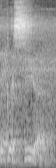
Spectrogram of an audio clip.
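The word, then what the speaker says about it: ἐκκλησία: Corrigindo a pronúncia, porque a gente fala eclésia pelo aportuguesamento, né, da palavra, mas é eclesia, tá?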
